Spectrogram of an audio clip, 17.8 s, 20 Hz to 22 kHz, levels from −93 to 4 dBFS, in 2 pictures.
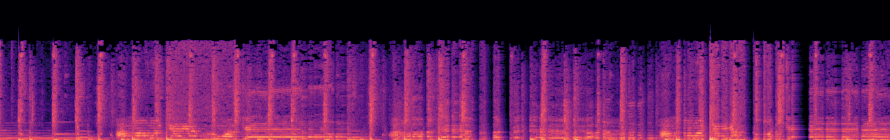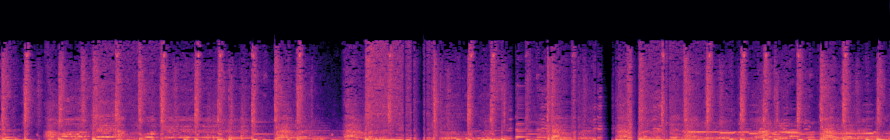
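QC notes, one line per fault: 3.03–8.64 s, repeated packet loss (robotic sound): dozens of short dropouts, up to 159 ms, each patched by stretching the previous sound, so about a third ends up choppy.
12.94–13.32 s, repeated packet loss (robotic sound): a brief burst where nearly half is filled in, gaps up to 78 ms, giving a quick choppy stutter.
13.90–15.68 s, repeated packet loss (robotic sound): another run of holes up to 108 ms; about a quarter is concealed by repeating the last sound, so it's choppy.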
